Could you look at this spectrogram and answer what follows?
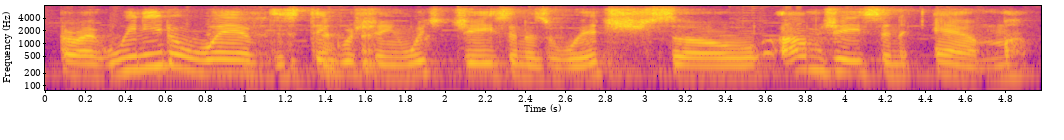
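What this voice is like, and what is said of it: American Brooklyn accent. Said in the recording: “by my accent, I can go by ... or”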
